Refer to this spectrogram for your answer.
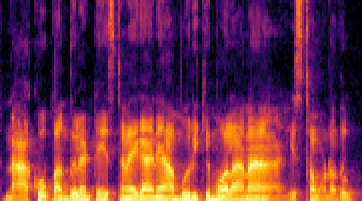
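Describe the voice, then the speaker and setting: Man reading a chatty, teasing young woman, her voice raised high, for an audiobook. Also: lively intonation, normal speed, a bit bright. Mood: playful.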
